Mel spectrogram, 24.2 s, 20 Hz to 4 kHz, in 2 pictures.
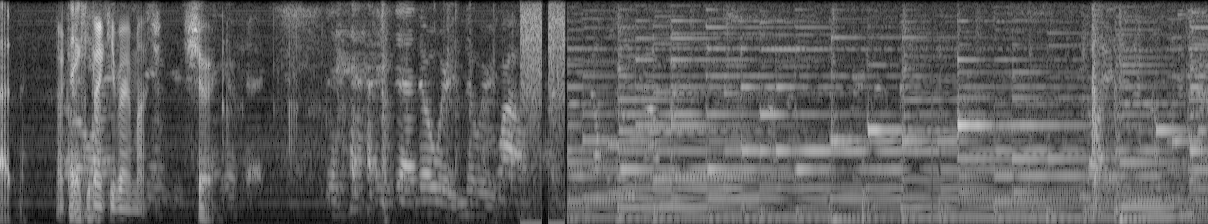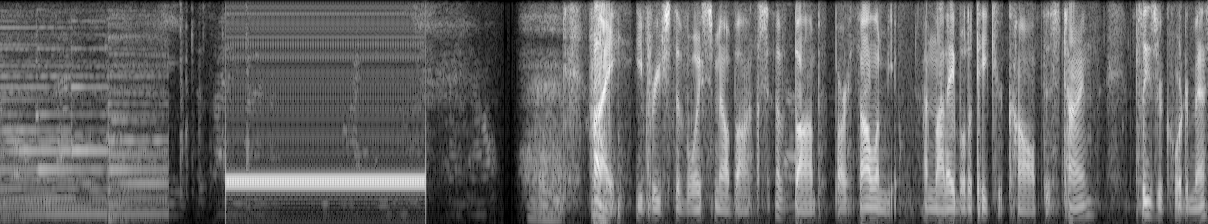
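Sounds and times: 
speech: 0.7 - 2.3, 4.2 - 5.5, 18.0 - 24.1
steady single-pitch telephone line tone during call transfer to voicemail: 14.4 - 16.4.

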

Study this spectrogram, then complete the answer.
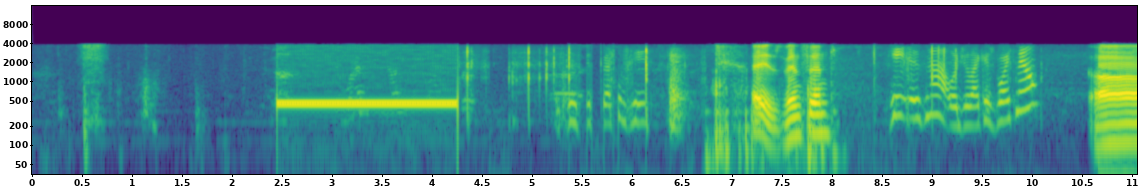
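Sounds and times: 
telephone dial tone while placing a call: 2.5 - 4.3
speech: 5.5 - 6.6, 7.2 - 8.1, 8.8 - 11.0.

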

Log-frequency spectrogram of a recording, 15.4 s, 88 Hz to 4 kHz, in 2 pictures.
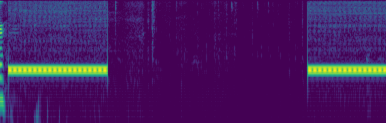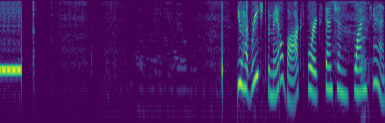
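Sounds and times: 
speech: 0.0 - 0.2, 12.6 - 15.4
telephone ringback tone before reaching voicemail: 0.2 - 2.2, 6.2 - 8.2.

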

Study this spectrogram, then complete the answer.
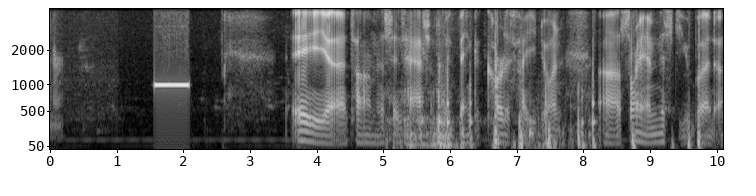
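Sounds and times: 
speech: 0.0 - 0.4, 3.6 - 10.0
voicemail message tone beep: 1.6 - 2.1.

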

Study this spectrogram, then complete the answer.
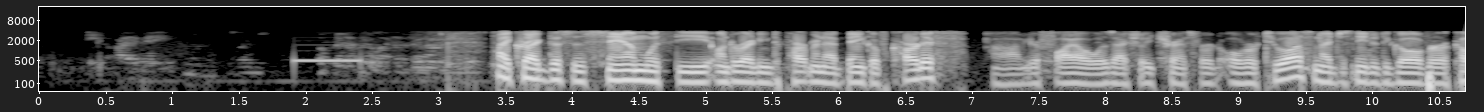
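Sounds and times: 
speech: 0.6 - 10.6
voicemail beep after a recorded spoken greeting: 1.9 - 2.5.

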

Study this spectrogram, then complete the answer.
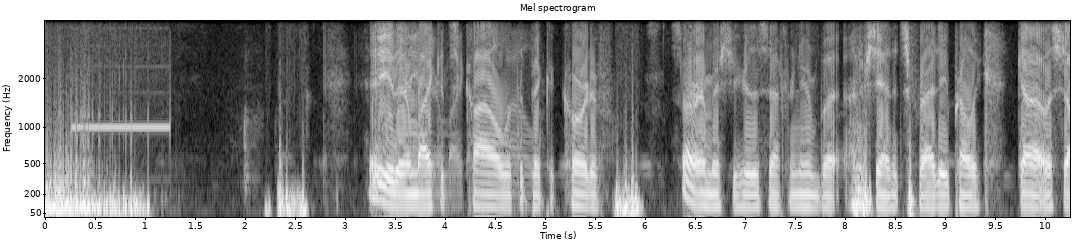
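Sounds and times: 
answering machine beep: 0.2 - 1.3
speech: 3.3 - 10.2.

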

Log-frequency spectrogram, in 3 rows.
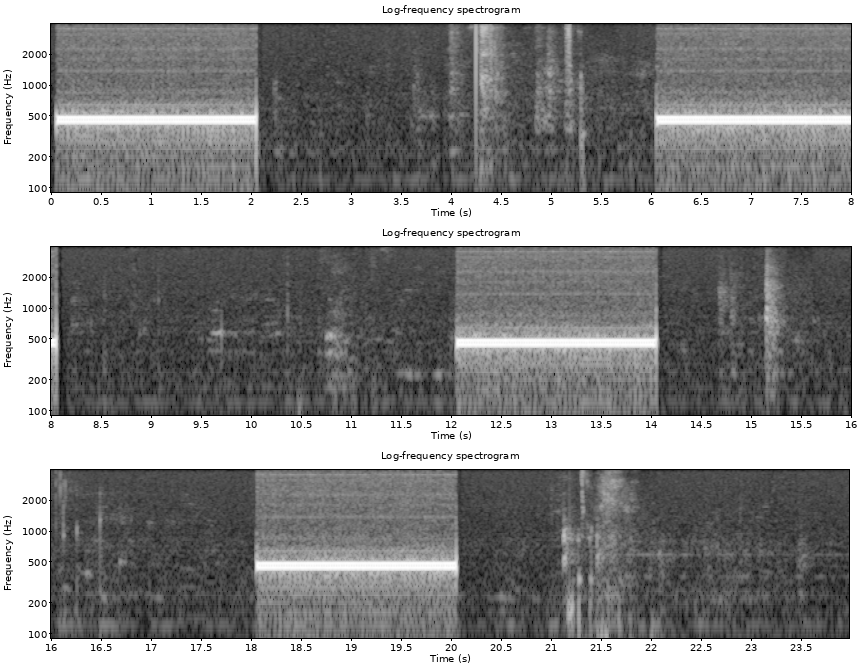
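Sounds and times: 
telephone ringback tone while a call is being transferred: 0.0 - 2.1, 6.0 - 8.1, 12.0 - 14.1, 18.0 - 20.1.

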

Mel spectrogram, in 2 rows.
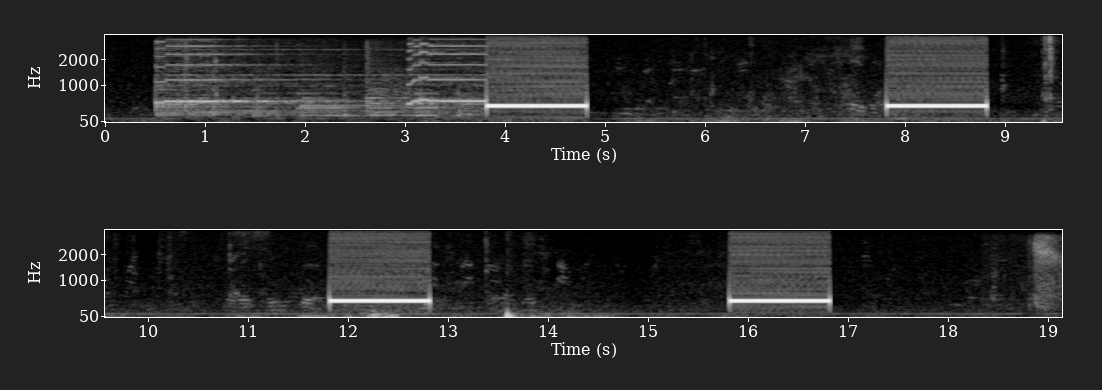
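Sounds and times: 
telephone ringback tone while an automated phone directory tries a sales extension: 3.8 - 4.8, 7.8 - 8.8, 11.8 - 12.8, 15.8 - 16.8.

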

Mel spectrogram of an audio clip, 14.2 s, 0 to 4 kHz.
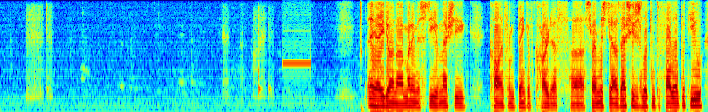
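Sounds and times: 
voicemail recording beep: 5.6 - 6.3
speech: 7.4 - 14.1.

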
